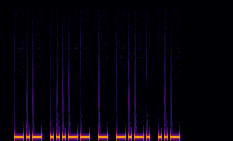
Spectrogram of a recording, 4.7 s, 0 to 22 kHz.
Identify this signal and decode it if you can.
Morse code, heard as a keyed tone, about 20 wpm, 700 Hz. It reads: K3TCU
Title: 2023 SOTA Chaser Call Signs - 20wpm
